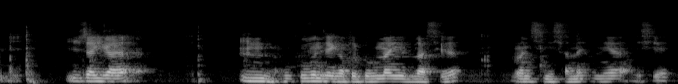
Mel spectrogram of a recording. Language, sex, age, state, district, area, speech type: Bodo, male, 30-45, Assam, Kokrajhar, rural, spontaneous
